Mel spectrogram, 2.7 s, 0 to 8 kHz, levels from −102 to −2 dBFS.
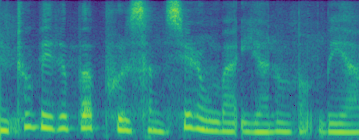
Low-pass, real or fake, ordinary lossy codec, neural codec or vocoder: none; fake; none; codec, 16 kHz, 0.8 kbps, ZipCodec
